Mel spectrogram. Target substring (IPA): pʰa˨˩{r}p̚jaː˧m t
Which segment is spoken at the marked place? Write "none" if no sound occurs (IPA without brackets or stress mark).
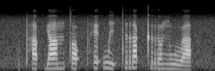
none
